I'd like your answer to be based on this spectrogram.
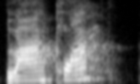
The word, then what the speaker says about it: Lapua: Lapua. yeah, I believe that's the proper way to say it.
